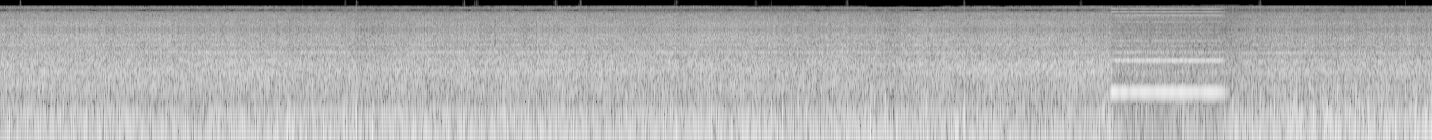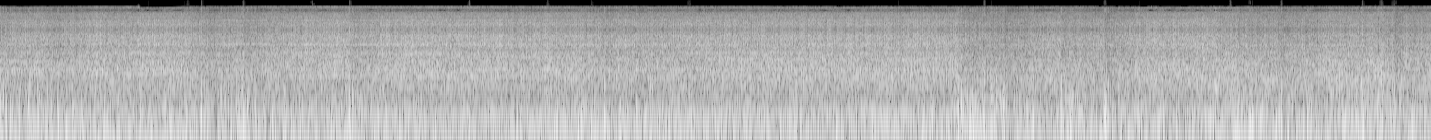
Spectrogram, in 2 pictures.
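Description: Miniature railway diesel locomotive running steadily under way, its engine and the wheels on the rails heard from the train just behind. About eleven seconds in it gives one toot on its horn, about a second long and the loudest sound in the stretch.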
